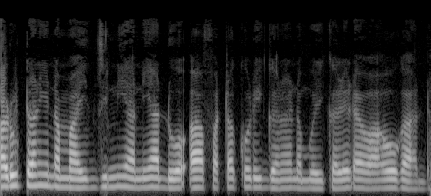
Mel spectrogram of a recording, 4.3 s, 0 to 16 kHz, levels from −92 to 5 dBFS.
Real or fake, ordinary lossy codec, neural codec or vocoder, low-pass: fake; MP3, 48 kbps; vocoder, 44.1 kHz, 128 mel bands every 512 samples, BigVGAN v2; 14.4 kHz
